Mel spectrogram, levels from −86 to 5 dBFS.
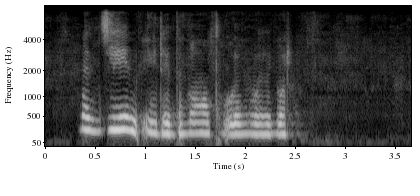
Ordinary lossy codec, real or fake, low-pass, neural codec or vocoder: none; fake; 7.2 kHz; codec, 24 kHz, 1.5 kbps, HILCodec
